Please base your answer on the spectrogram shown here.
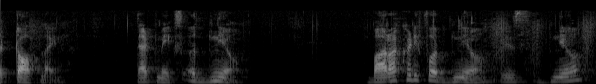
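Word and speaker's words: ज्ञ: Dnya comes in various pronunciations in different languages. For example, in Sanskrit, it is pronounced as Jna, and in Hindi, it is pronounced as Gya.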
